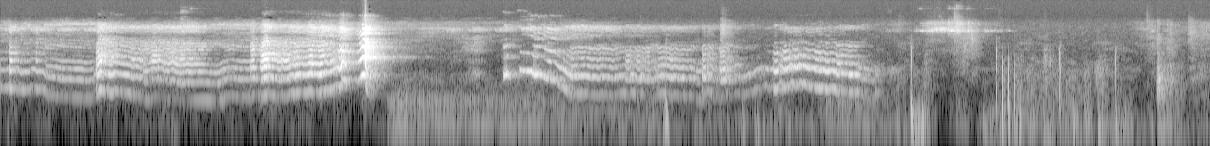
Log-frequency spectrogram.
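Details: Tinka, a dog staying at Phuket Dog Resort, complaining with long wavering whines that rise and fall, a brief sharp yelp, a low rumbling growl underneath, then more whines and scattered clicks and knocks toward the end.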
